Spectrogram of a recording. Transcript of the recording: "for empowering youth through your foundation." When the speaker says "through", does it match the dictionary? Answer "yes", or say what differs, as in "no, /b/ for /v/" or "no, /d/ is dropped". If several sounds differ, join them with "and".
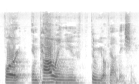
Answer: yes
